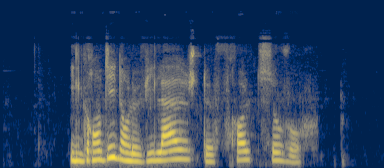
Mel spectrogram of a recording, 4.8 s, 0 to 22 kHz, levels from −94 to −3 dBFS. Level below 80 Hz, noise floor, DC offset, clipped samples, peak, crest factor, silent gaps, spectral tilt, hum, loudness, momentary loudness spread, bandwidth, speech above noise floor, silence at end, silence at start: -62 dBFS; -72 dBFS; under 0.1%; under 0.1%; -2 dBFS; 16 dB; none; -6 dB/octave; none; -17 LUFS; 15 LU; 7.8 kHz; 55 dB; 1 s; 0.9 s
